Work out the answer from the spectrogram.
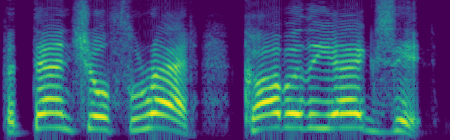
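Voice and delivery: high, loud urgent orders; shouted alarm. A narrator's reading. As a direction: shout commands to the guards. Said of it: "the elf suddenly shouted into the signal amulet".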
